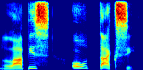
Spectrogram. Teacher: a sílaba forte é a penúltima, ou seja, a segunda de trás para frente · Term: paroxítona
